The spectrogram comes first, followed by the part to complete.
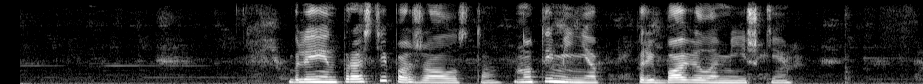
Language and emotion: Russian, sad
